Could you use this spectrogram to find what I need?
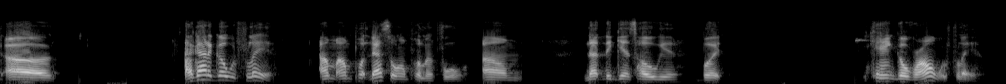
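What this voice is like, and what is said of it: Low, strained voice. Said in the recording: “I've been yelling all day, so my voice is a little low and throat's a little parched there. I've been doing a lot of yelling.”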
